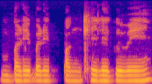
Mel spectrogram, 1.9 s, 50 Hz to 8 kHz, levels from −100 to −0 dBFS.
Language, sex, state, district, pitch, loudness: Hindi, male, Bihar, Kishanganj, 140 Hz, -21 LUFS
